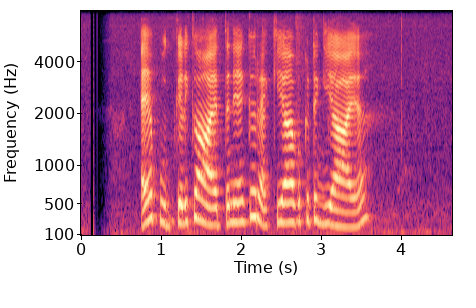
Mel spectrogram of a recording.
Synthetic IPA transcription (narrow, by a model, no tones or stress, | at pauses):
æjəpud̪̚ɡəlikəaːjət̪ənejəkəɾækijaːʋəkəʈəɡijaːjə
